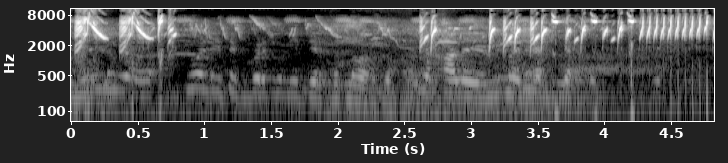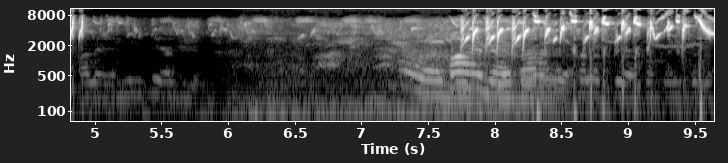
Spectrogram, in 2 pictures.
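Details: Bursts of European goldfinch song: bright twittered notes and a harsh buzzing trill, then a lull with faint soft sounds before the rapid tinkling phrases return.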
